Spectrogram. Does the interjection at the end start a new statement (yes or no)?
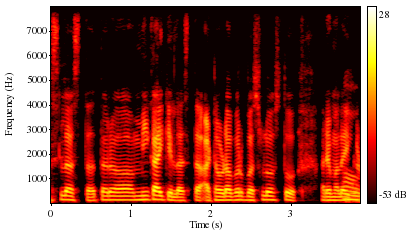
no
